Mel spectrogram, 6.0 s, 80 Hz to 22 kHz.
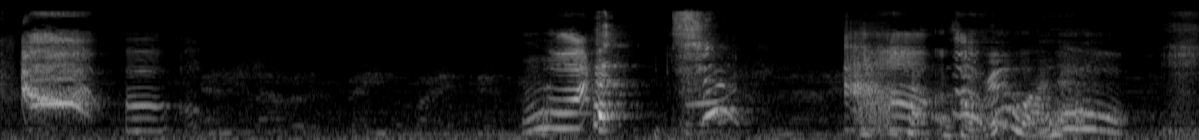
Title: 5 months or so. Babies laugh at sneezes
